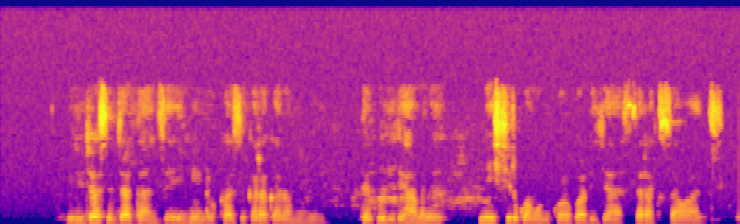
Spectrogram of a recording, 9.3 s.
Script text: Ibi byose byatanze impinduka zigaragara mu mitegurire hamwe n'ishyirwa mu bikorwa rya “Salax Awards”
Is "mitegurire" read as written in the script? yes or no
yes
